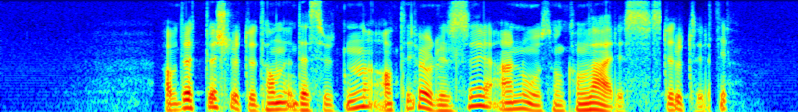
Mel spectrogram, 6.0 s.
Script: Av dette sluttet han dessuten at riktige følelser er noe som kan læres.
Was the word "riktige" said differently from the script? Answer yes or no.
yes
